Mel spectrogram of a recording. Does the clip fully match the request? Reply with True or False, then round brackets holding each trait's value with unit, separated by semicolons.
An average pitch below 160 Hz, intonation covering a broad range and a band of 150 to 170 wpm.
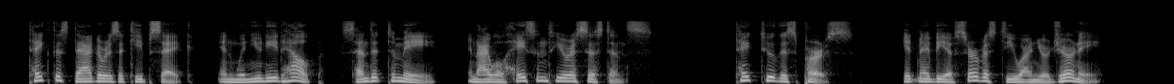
False (135 Hz; 5.7 semitones; 205 wpm)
